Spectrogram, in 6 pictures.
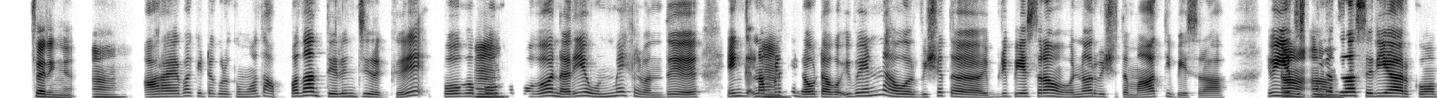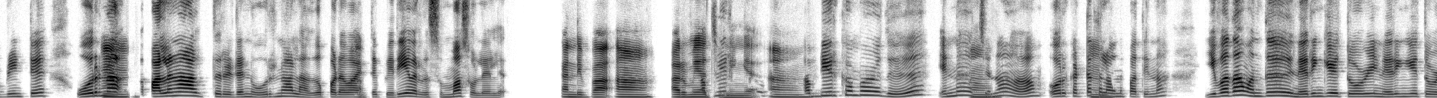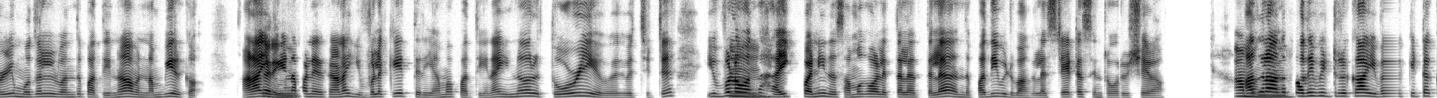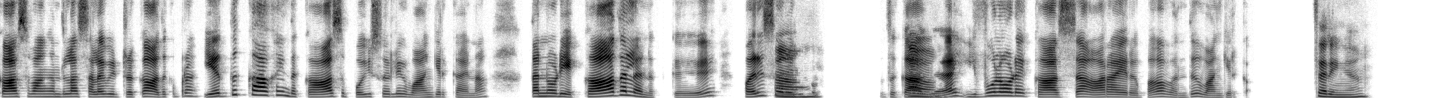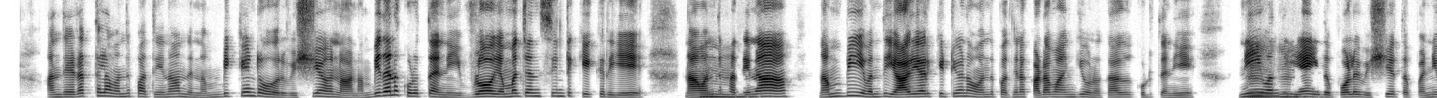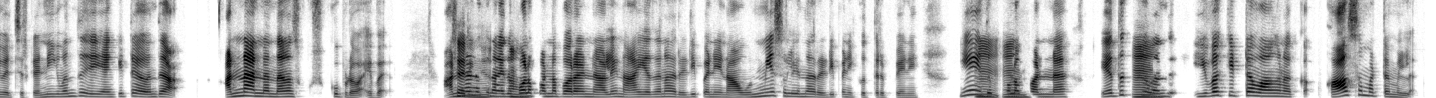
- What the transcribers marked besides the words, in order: in English: "ஹைக்"; "ஹைட்" said as "ஹைக்"; unintelligible speech; in English: "எமர்ஜென்சின்னுட்டு"
- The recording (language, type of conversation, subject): Tamil, podcast, நம்பிக்கையை மீண்டும் கட்டுவது எப்படி?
